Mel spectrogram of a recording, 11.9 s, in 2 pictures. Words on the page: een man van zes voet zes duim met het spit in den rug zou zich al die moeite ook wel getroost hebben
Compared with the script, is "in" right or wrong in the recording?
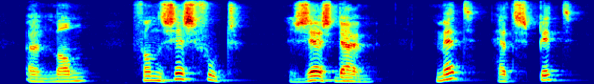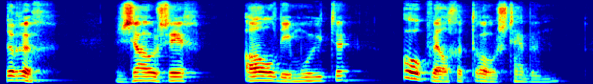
wrong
